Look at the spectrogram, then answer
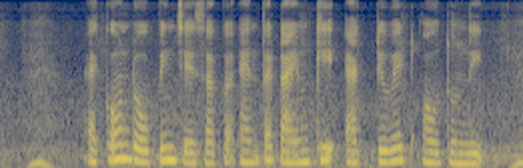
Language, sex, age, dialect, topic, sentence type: Telugu, female, 25-30, Utterandhra, banking, question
